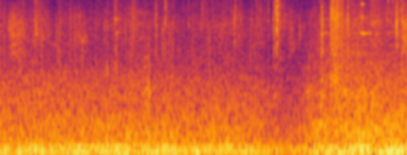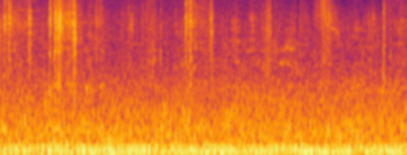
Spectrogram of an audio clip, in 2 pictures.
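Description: Outdoor background of voices over a steady low rumble; after a cut about three seconds in, press photographers' still-camera shutters click repeatedly, several in quick succession.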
